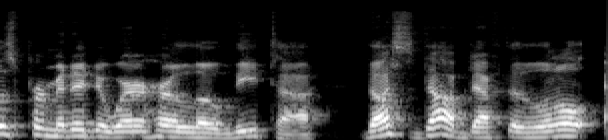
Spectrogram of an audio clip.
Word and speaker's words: Lolita: permitted to wear her Lolita, thus dubbed after the little Andalusian gypsy of that name in Osberg's novel, and pronounced, incidentally, with the Spanish T, not a thick English one.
